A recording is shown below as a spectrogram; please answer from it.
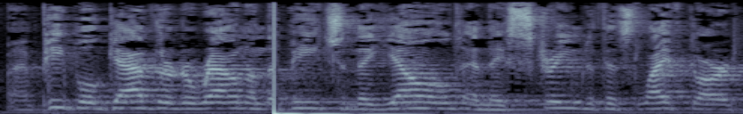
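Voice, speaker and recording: A man preaching a sermon in short phrases, pausing so an interpreter can translate. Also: a little high, fairly even intonation, background noise. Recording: echoey hall with long reverb.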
